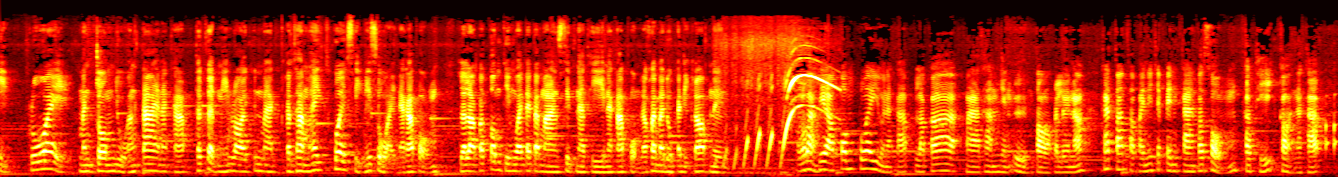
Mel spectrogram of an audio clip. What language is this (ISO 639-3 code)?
tha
